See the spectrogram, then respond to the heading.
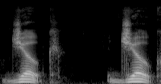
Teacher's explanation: with a J which is almost like a CH and you activate the vocal cord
